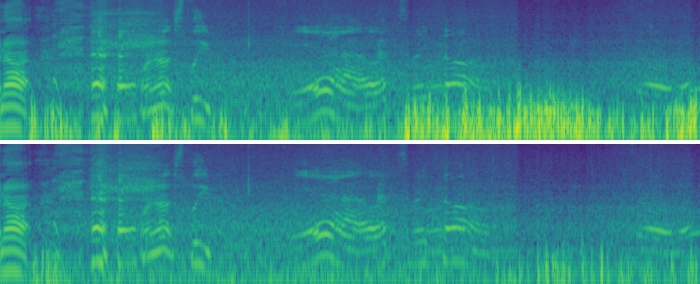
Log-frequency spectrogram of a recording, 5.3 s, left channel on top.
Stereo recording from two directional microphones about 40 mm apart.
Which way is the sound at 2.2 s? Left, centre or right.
Centre.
